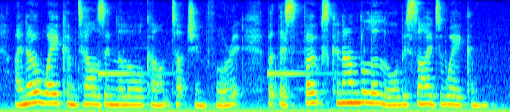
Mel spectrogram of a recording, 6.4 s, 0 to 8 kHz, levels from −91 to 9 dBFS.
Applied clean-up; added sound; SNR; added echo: none; Piano; 19 dB; none.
